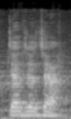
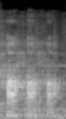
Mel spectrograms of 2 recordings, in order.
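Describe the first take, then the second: First: Each syllable begins with an English J sound. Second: Each syllable begins with an H sound. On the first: The speaker calls it wrong. "I will always read it that way" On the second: The speaker calls it right. "It's supposed to be like ha ha ha, but like in Spanish"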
